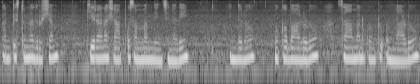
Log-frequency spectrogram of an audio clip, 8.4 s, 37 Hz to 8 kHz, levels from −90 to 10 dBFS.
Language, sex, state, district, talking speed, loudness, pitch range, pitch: Telugu, female, Telangana, Komaram Bheem, 80 wpm, -16 LUFS, 180-205 Hz, 195 Hz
